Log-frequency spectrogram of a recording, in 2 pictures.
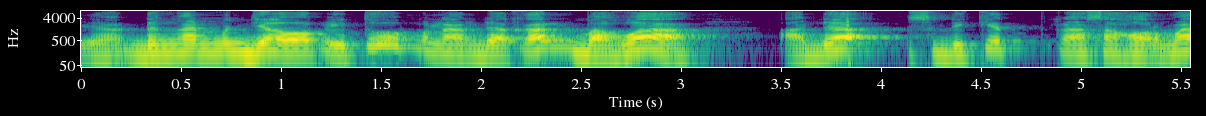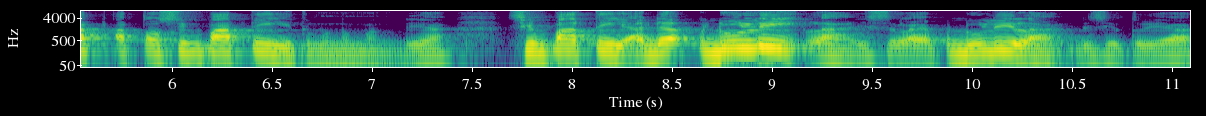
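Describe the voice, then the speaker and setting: A man speaks at a moderate pace with a high pitch and a dark, mellow tone. His intonation is lively, and his loudness swings widely. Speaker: lawyer and commentator. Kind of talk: monologue commentary to viewers. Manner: casual, with frequent fillers.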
